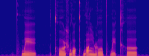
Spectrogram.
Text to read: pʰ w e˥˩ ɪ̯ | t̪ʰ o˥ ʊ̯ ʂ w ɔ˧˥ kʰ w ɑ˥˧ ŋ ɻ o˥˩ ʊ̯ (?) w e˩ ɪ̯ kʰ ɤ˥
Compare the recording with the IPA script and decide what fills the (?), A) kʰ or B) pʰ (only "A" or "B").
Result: B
